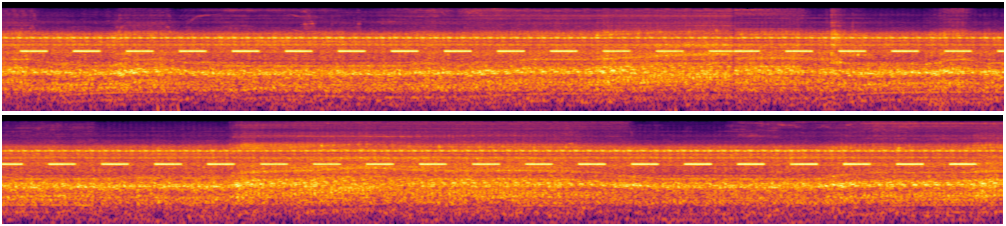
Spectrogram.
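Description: Steady, evenly spaced electronic reversing beeps from an RC model truck's sound module. Under them, the whine of a small motor rises and falls as the model crane works.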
